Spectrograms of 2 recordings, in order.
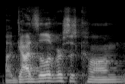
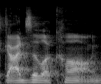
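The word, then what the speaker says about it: Godzilla x Kong: that's also a possibility Godzilla versus Kong or that's not the right way to say it's Godzilla Kong the the x is silent uh but Godzilla Kong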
